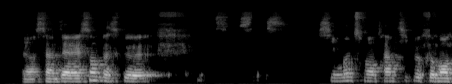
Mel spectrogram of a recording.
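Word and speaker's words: Simoens: s'appelle y Simons alors ça s'écrit ça se prononce Simons mais ça c'estécrit simoin c'est par particularité wallon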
